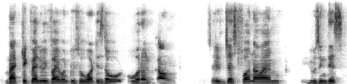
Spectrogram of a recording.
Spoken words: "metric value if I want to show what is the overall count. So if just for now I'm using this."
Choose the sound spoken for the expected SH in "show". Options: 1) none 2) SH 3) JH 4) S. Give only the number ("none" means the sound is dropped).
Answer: 4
